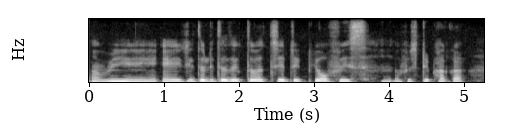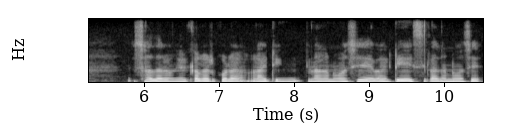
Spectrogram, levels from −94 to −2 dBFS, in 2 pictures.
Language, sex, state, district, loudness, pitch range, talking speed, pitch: Bengali, female, West Bengal, Dakshin Dinajpur, -18 LUFS, 185-205 Hz, 130 wpm, 195 Hz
